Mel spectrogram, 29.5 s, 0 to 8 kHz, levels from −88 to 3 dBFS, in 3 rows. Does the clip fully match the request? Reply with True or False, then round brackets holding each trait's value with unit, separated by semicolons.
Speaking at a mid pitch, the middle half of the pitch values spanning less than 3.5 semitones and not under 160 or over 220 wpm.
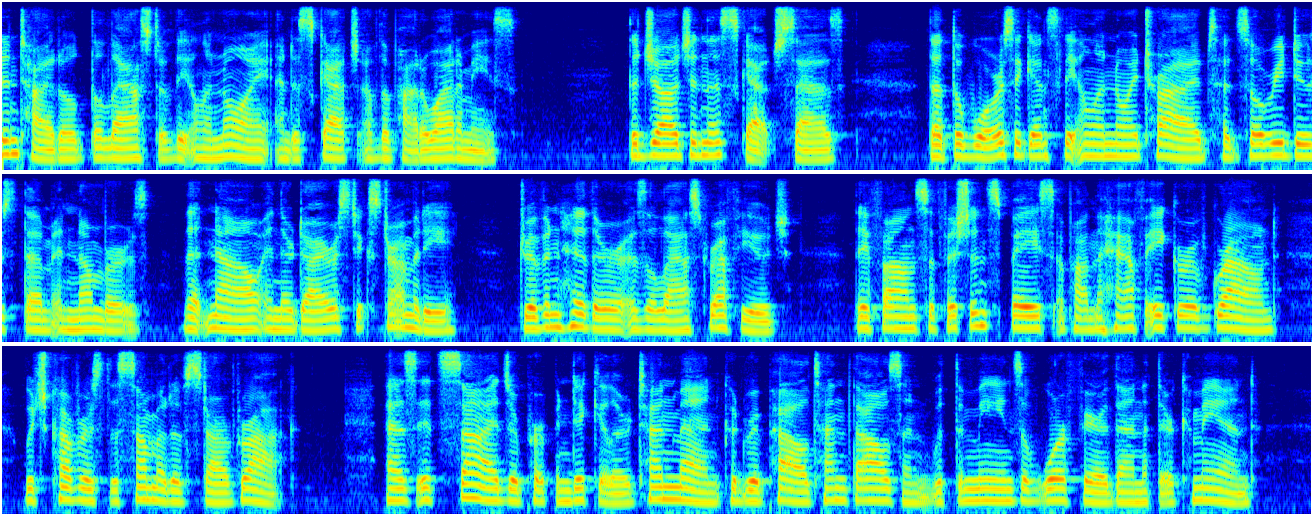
True (155 Hz; 2.8 semitones; 170 wpm)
